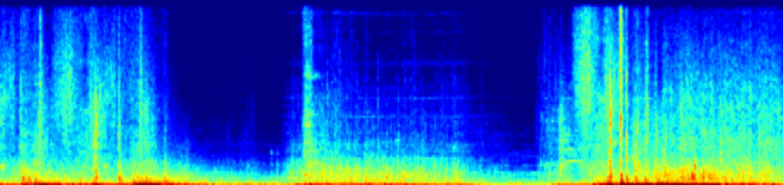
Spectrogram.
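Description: In Hogwarts Legacy, a Confringo blasting spell sets off rumbling explosions, loud and close. Heavy booming bursts are broken by brief dips and then a renewed, stronger blast.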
